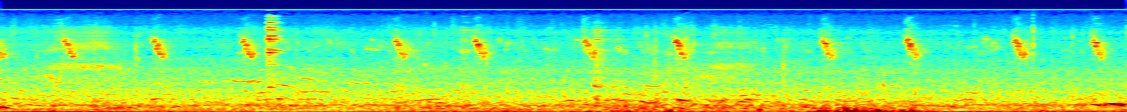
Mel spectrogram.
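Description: A bird calling with short, high chirps repeated a little more than once a second, over a low rumble that swells briefly about eight seconds in.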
